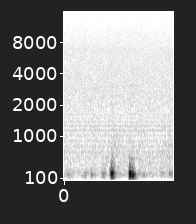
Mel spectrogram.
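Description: Two dull, low thumps about a third of a second apart, about a second in, over a faint steady hum.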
